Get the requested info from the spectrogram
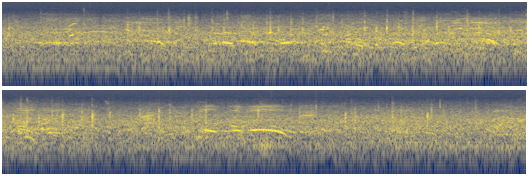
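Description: Crowd noise of many voices talking and shouting over one another, with scattered calls and yells rising above the babble; no single voice stands out.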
